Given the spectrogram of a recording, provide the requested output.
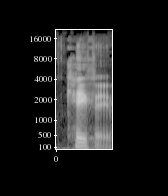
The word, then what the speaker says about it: kayfabe: forgot about him here we go how to pronounce here we go let's do it kfabe is a term used by pro wrestlers kayfabe well that was easy becca's dad is just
